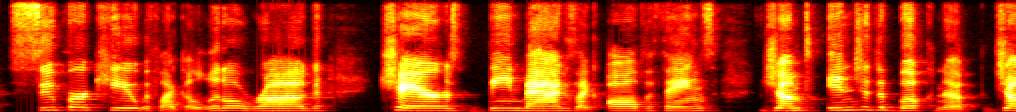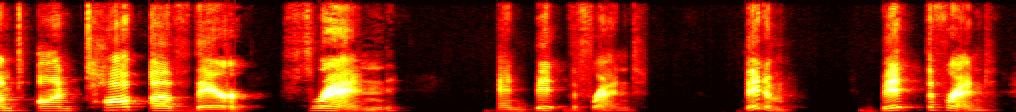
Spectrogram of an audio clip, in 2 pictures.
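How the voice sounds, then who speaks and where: A woman educator co-hosting a podcast, telling a story in a lively, casual way and acting out her own past thoughts. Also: mid-range voice, takes it slowly.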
